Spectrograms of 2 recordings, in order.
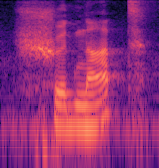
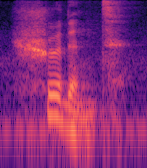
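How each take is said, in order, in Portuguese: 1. Ela é dita por extenso, como duas palavras. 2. Ela é dita encurtada, em uma única palavra contraída. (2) "contraída"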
